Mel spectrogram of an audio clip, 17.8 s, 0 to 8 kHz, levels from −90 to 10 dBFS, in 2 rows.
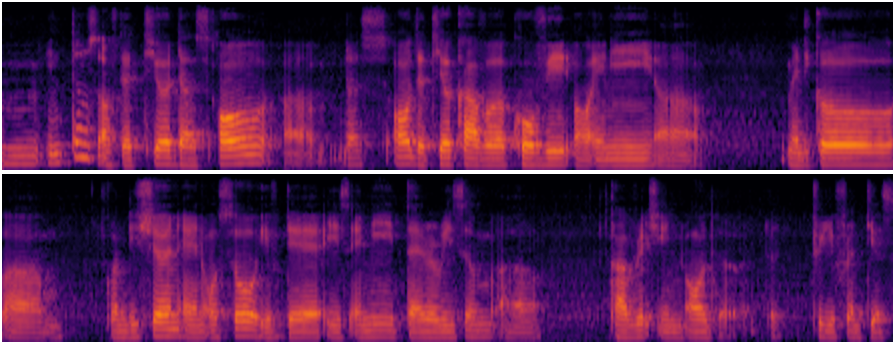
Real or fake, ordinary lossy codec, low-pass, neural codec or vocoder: fake; none; 7.2 kHz; codec, 24 kHz, 3.1 kbps, DualCodec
